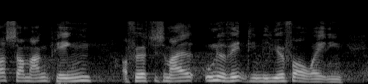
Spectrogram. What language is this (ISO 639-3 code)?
dan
